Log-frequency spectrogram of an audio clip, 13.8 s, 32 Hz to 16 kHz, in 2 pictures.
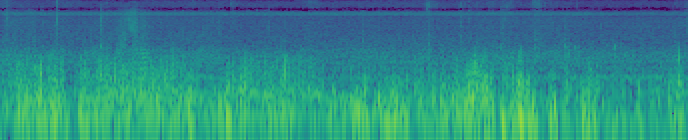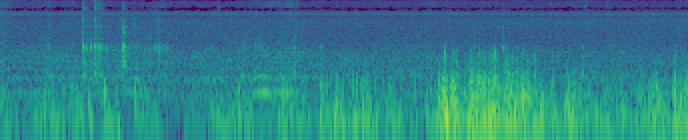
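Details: Honey bee colony with a good population, recorded while a beekeeper inspects the hive on 19 March 2022; steady low buzzing with bursts of crackling frame handling, a brief quieter dip midway, then louder buzzing again.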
